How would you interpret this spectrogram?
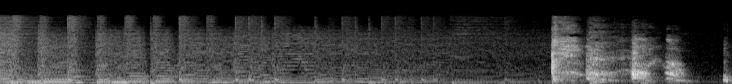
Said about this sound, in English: Everybody coughs at the end.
